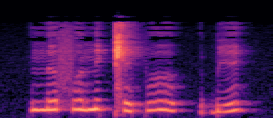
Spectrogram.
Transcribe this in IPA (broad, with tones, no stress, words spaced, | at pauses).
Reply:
nə˧˥˧ fʊ˧˥˧nɪ˥ ǁɪ˨pʊ˧˥˧ | ɓɪ˩˥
